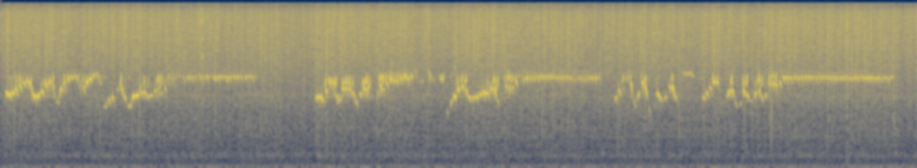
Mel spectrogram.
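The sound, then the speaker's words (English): A house wren sings three bubbling, undulating bursts of high trills, each lasting a couple of seconds and tailing into a steady thin note, with short pauses between and no voices. “The pert Jenny Wren, or house wren, pours out its voice in undulating trills.”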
